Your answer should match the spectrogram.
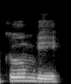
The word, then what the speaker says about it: Combe: like and now now finding out years later that i supposed to be calling you cam coombie makes as a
